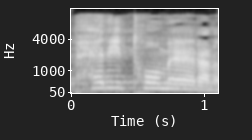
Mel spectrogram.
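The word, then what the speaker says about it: περιτομή: 그 헬라어로 할례라는 게 페리토메라는 단어입니다. 페리토메. 그러니까 발음 그대로 읽으면 돼요.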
